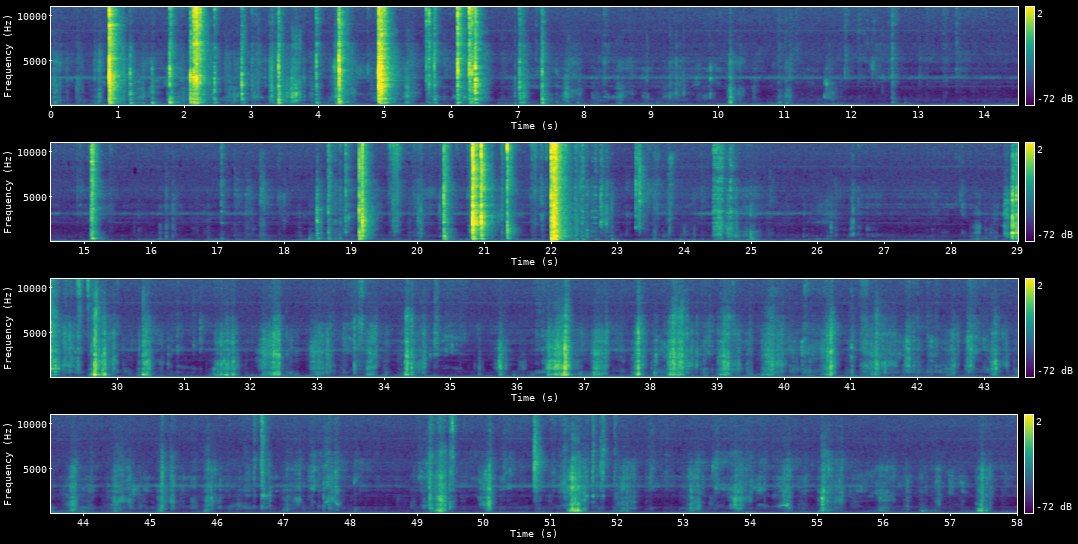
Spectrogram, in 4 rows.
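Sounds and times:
ice being chewed: 0.0 - 58.0.

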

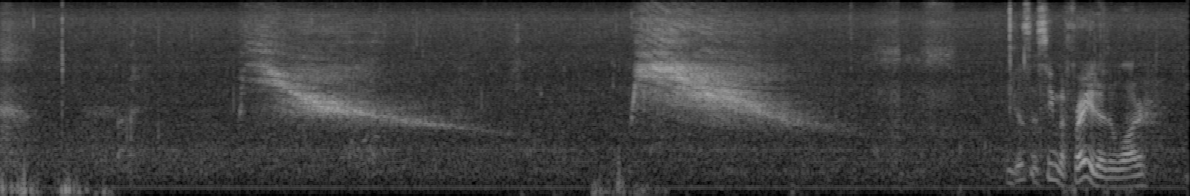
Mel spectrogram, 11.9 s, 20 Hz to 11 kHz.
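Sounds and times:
bird singing descending phrases: 2.4 - 5.0, 6.3 - 8.5.

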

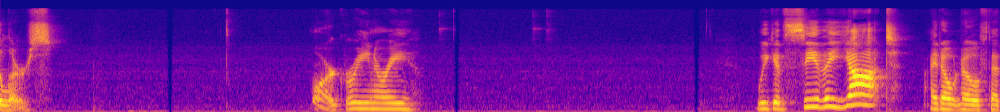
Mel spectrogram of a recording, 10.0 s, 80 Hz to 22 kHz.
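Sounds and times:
computer mouse click: 4.3 - 4.6, 5.3 - 5.6.

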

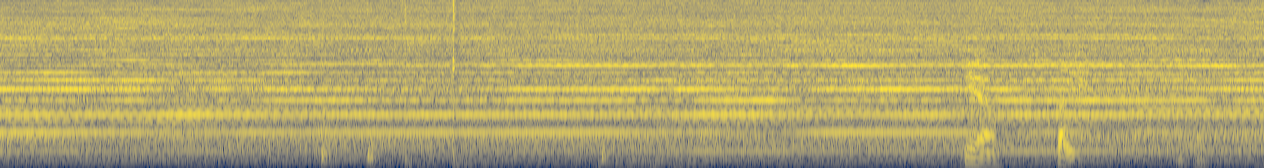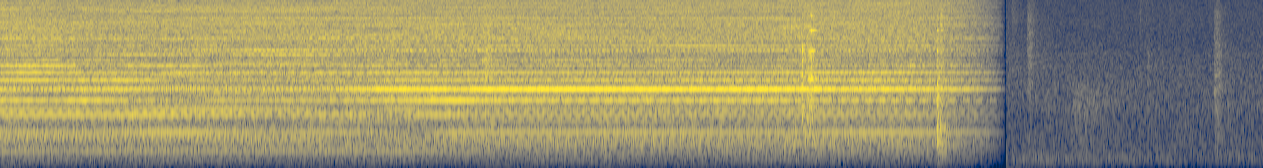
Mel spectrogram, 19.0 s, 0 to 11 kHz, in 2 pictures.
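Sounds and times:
surface grinder whine: 0.0 - 17.0.

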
